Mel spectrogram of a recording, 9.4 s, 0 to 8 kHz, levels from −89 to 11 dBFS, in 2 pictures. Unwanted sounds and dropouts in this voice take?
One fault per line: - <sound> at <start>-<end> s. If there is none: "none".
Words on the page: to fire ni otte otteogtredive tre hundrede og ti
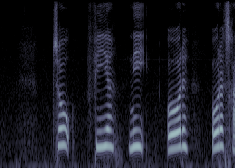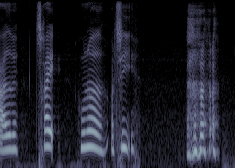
- laugh at 8.4-9.1 s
